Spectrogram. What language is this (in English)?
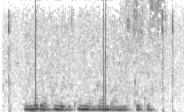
Ganda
